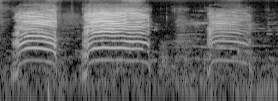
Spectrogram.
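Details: Cats meowing in Pakistan: three loud, clear, wailing meows, the middle one longest at nearly a second, with a softer, shorter call closing the sequence after a brief pause.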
